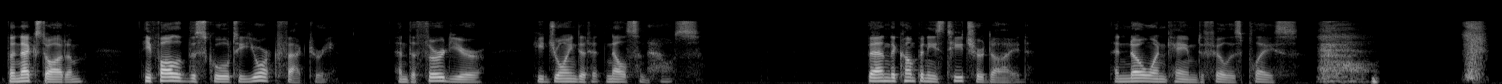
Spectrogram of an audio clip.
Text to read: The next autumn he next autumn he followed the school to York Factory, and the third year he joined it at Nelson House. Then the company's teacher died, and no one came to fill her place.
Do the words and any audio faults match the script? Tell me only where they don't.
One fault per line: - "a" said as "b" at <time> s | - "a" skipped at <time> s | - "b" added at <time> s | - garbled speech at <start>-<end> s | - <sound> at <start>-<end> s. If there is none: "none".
- "next autumn he" skipped at 1.5 s
- "her" said as "his" at 12.3 s
- sigh at 13.2-13.8 s
- sniff at 14.6-14.9 s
